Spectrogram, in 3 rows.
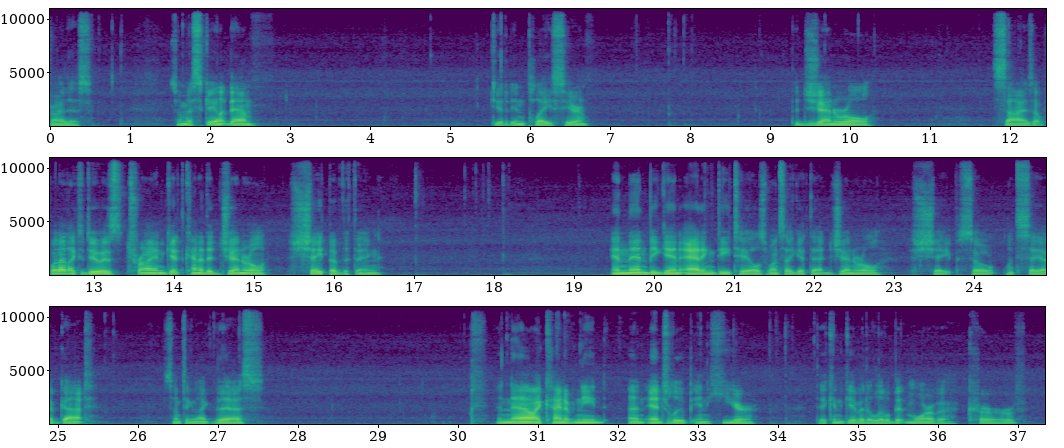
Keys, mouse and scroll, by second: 0.3-0.6 scroll up 3, 0.6 z, 1.7 s, 4.2 click, 4.4-5.1 scroll up 3, 5.4 click, 6.9 shift+middle click, 7.8 s, 9.2 click, 10.0 click, 11.4-11.8 scroll up 2, 11.8 shift+middle click, 13.1 click, 17.1 Tab, 17.8 ctrl+Tab, 19.0 right click, 20.7 s, 25.6 z, 27.0 z, 27.3 Tab, 31.3 Tab, 31.9 ctrl+r, 33.1 click, 33.9 s.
